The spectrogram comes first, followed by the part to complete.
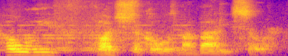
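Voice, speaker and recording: A man's voice: sits low, very animated, measured pace, far from the mic, over music, low-quality recording. A man in his late thirties hosting a livestream in casual chat, rambling and laid-back, with plenty of swearing. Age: late 30s. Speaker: livestream host.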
